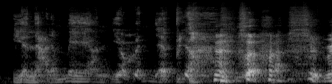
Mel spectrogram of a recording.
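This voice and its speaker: Putting on a character voice, a man speaks fairly slowly in a guttural, raspy tone. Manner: menacing, accusing.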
